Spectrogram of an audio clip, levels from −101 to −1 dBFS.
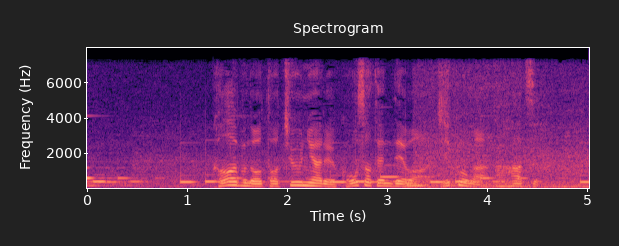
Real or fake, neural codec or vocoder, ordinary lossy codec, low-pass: real; none; AAC, 48 kbps; 7.2 kHz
